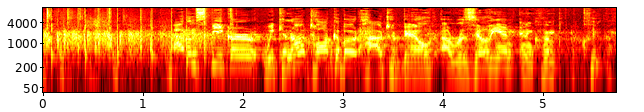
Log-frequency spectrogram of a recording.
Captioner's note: some Applause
